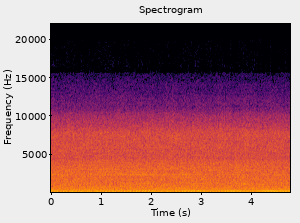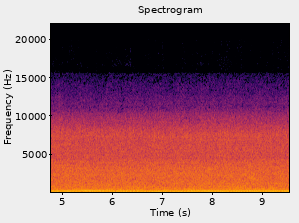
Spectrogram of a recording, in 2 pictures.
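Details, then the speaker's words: Restored Jurassic Jeep #73 engine during 20–30 minute break-in on first run after reassembly and distributor turned 180°; even drone rising and falling smoothly as rpm raised and lowered, no knocks or misses: normal. "so at this point we just continue to go through the braking procedure raise the rpm lower it uh i think it was about 20 to 30 minutes until we were satisfied and ultimately shut it down"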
